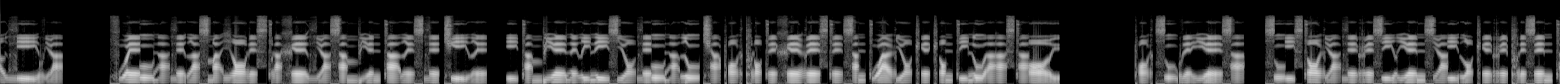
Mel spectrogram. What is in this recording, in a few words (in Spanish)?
cisne cuello negro narracion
